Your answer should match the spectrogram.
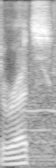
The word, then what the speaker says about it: Roots: some but it's spelled Roots but it spells Roots pronounced ruts I think they say ruts can we talk more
